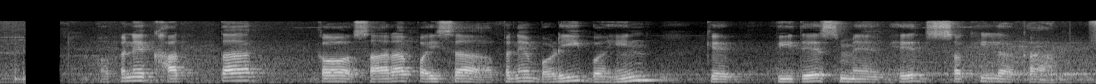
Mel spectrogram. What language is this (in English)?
Bhojpuri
